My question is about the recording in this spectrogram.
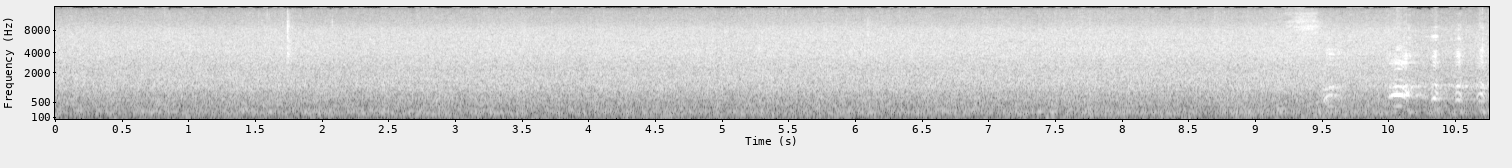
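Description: Steady rushing of a mountain stream running over rocks.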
